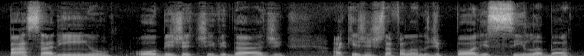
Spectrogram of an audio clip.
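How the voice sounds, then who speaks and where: A Brazilian man from the Federal District explains a worksheet to young pupils in a remote lesson. He is patient and slows down to sound out each syllable, with a tag question after nearly every point. His voice sits at a middle pitch. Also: darkish tone. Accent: Brazilian Portuguese, Federal District. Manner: patient, stresses words syllable by syllable, frequent "tá?" checks. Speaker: primary school teacher.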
